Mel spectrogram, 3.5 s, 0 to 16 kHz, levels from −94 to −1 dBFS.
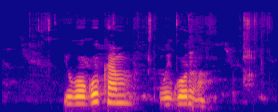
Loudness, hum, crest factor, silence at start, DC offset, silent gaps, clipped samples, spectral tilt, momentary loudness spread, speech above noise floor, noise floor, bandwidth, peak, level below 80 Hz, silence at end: -23 LUFS; none; 20 dB; 0.8 s; under 0.1%; none; under 0.1%; -6.5 dB/octave; 17 LU; 43 dB; -66 dBFS; 10 kHz; -6 dBFS; -76 dBFS; 0.9 s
